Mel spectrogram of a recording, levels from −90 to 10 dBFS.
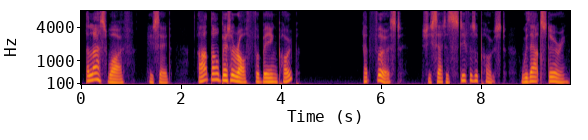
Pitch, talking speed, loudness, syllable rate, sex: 170 Hz, 135 wpm, -19 LUFS, 3.8 syllables/s, male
